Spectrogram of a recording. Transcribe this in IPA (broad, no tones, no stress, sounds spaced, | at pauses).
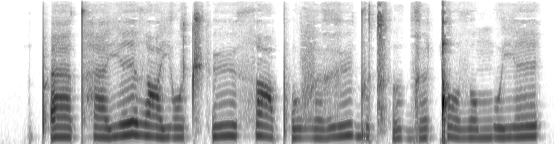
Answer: pʼ æ t̪ʰ æ j e ð ɑ j o t͡ʃʼ y θ ɑ pʼ u v ø ɣ y d̪ ɯ t͡sʼ ɯ ɡ ø ǃ o ð o m u j e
